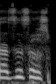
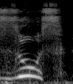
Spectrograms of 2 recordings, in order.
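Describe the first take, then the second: First: The name is said as Zesos. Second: The name is said as Zeus. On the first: The speaker calls it wrong. "in my head, for selling say Zesos" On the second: The speaker calls it right. "but it's Zeus"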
